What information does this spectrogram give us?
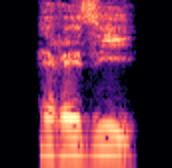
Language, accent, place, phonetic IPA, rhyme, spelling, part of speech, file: German, Germany, Berlin, [hɛʁeˈziː], -iː, Häresie, noun, De-Häresie.ogg
- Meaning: heresy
